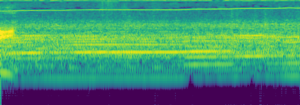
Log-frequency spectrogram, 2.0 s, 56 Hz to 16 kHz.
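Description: Peugeot 208 R2 rally car's engine pulling steadily in second gear, heard from inside the cabin, with a faint high whine slowly rising over it.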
